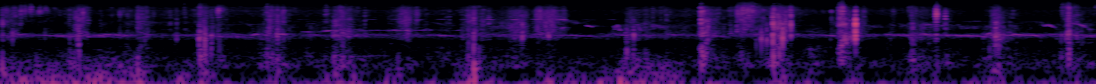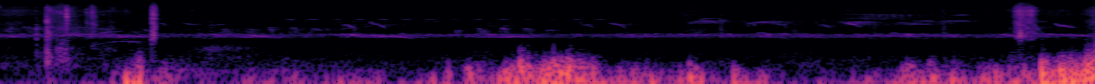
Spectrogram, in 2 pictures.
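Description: Footsteps on a dirt trail, roughly one to two steps a second, over a steady high whine, until they stop about halfway through. From then on, wind buffets the microphone in low gusts and small bird chirps come in.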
